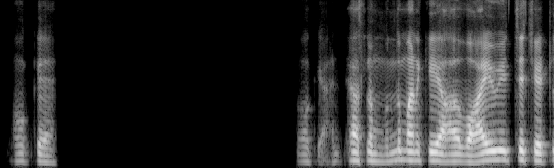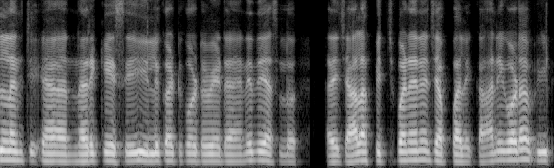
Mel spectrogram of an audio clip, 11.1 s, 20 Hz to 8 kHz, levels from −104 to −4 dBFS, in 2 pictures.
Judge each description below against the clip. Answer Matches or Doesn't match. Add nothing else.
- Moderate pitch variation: Doesn't match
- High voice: Doesn't match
